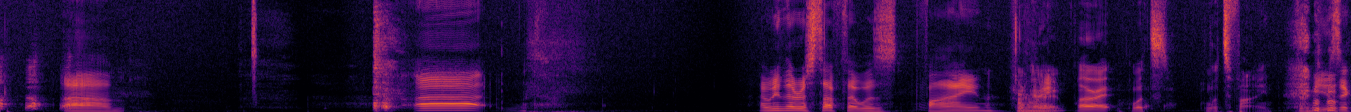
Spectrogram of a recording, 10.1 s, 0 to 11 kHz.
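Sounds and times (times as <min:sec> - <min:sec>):
speech: 0:00.0 - 0:01.1, 0:03.1 - 0:04.1, 0:05.7 - 0:10.1
faint breaths: 0:00.9 - 0:02.8, 0:03.8 - 0:04.7
rasping throaty coughs: 0:02.8 - 0:03.6.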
